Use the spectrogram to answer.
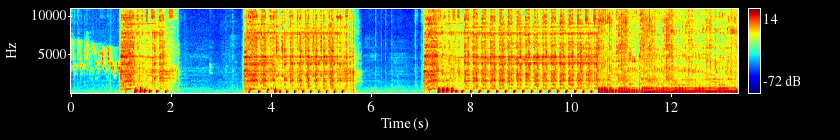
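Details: TMEC 150cc GY6 returned motor test-started in its shipping box with no exhaust, a portable 12 V CDI and a jump pack on the starter: two starter bursts, then it catches and runs steady and raw. Normal start and idle.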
